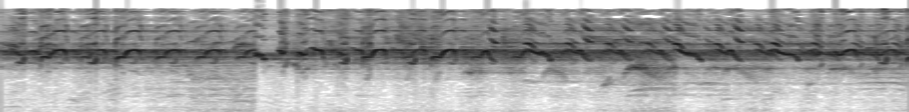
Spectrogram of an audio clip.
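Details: Oriental magpie-robin singing as a lure for a kept bird: a continuous chatter of quick rising and falling whistled notes, with a short break and fresh onset near two seconds, then an even, rapid flow.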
